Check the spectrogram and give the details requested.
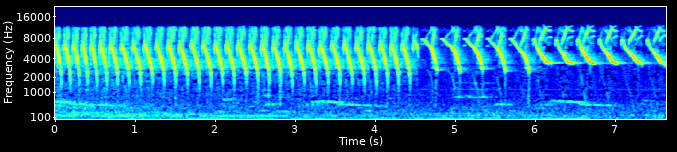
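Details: Singing canary: a long, fast, even run of sharp ticking syllables, about four per second, shifts into slower swooping whistled notes that drop then rise.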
